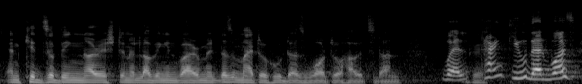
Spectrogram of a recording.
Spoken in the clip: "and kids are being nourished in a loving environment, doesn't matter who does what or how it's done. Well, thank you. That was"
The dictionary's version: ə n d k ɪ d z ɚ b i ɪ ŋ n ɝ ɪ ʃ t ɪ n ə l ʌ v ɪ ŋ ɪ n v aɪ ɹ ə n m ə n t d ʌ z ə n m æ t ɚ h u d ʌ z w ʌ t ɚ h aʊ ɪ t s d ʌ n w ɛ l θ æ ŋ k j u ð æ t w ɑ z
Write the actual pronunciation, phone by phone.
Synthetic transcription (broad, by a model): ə n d k ɪ d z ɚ b i ɪ ŋ n ɝ ɪ ʃ t ɪ n ə l ʌ v ɪ ŋ ɪ n v aɪ ɹ ə n m ə n t d ʌ z ə n m æ t ɚ h u d ʌ z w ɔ t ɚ h aʊ ɪ t s d ʌ n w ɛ l t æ ŋ k j u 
